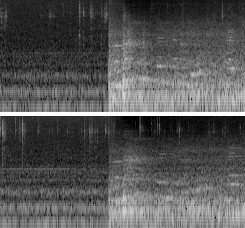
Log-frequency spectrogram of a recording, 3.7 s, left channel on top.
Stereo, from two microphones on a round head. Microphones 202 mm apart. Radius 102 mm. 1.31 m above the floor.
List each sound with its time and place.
1.6 s a child speaking: 55° left (ahead or behind), 0.5 m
